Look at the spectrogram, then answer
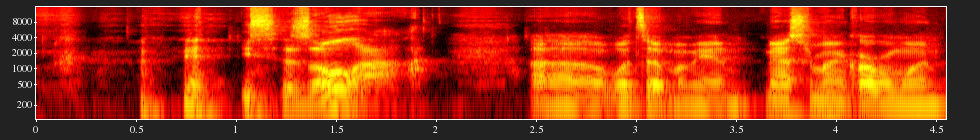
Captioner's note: laughter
